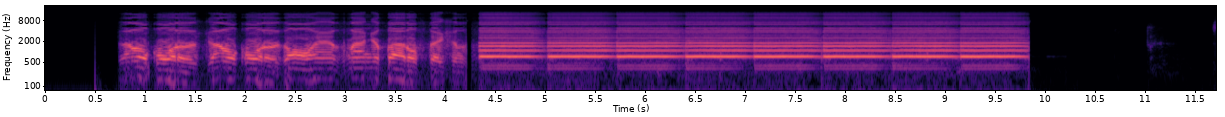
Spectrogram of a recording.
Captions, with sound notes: - General quarters, general quarters, all hands man your battle stations. (alarm beeps intermittently)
